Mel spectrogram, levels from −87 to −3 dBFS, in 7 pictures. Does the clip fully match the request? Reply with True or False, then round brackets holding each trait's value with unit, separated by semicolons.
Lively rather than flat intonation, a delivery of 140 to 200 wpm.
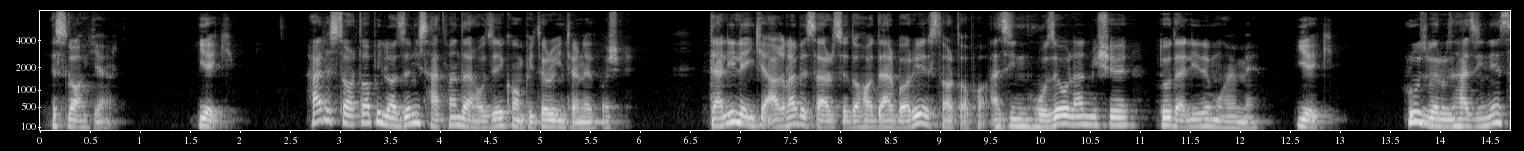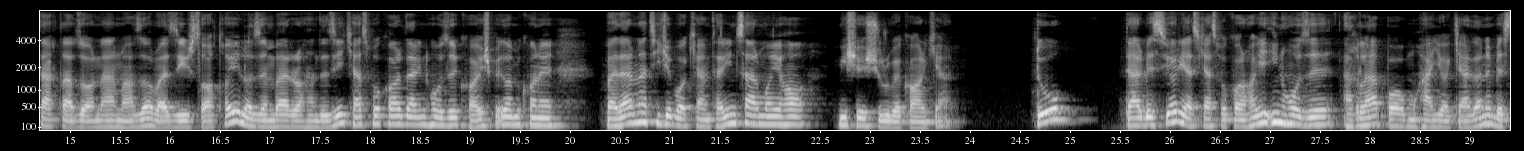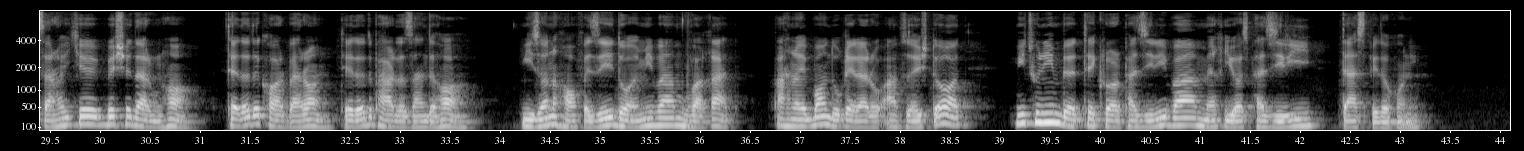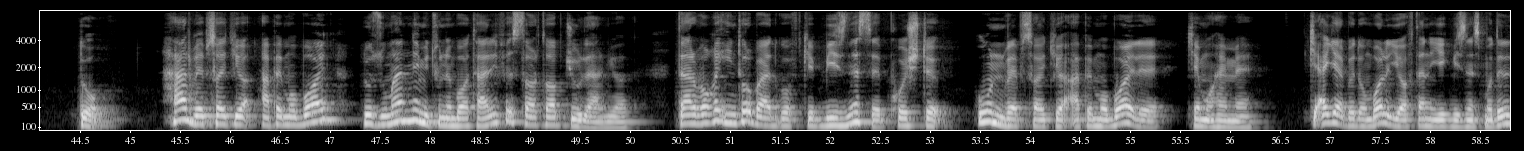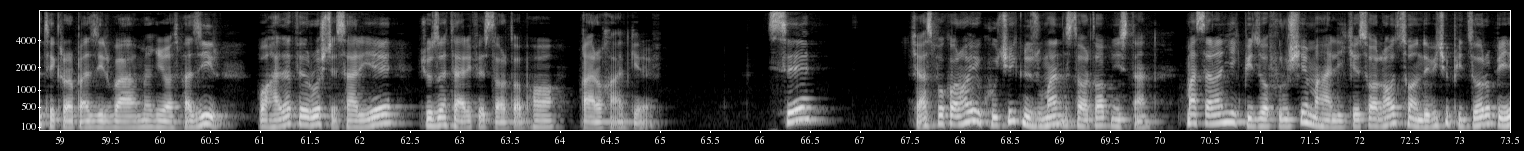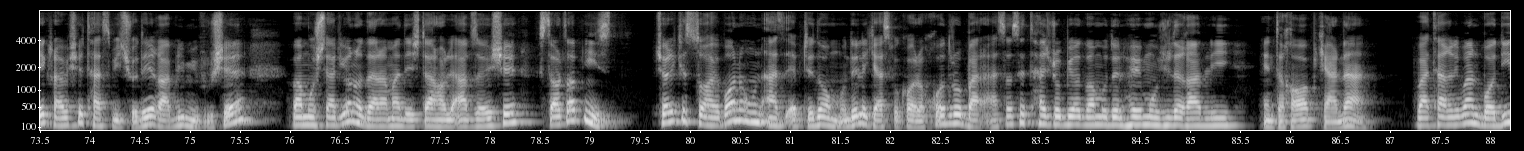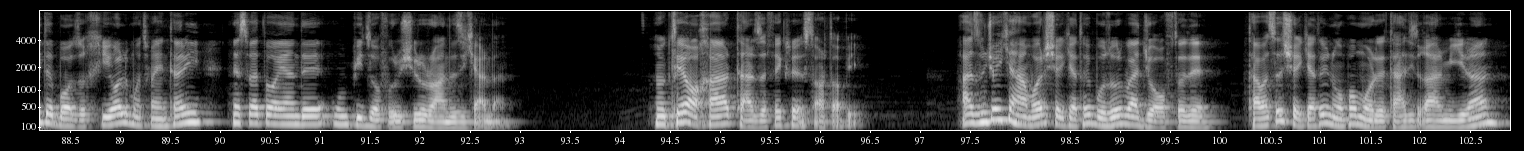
True (5.8 semitones; 150 wpm)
